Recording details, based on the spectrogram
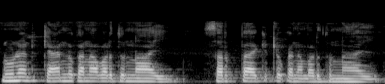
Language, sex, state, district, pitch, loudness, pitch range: Telugu, male, Telangana, Mahabubabad, 145 Hz, -17 LUFS, 135-150 Hz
